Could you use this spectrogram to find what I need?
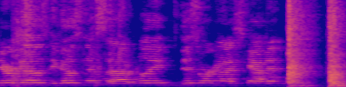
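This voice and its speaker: A man speaks in a raised, projected voice. His tone is energetic. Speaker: high school chemistry teacher. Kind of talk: classroom lecture. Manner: loud; energetic, casual.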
